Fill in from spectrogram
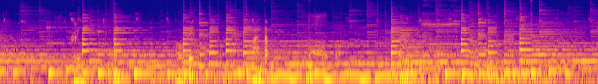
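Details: Guitar-like stringed music with dense harmonic chords and a voice beneath it, with no animal sound standing out.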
